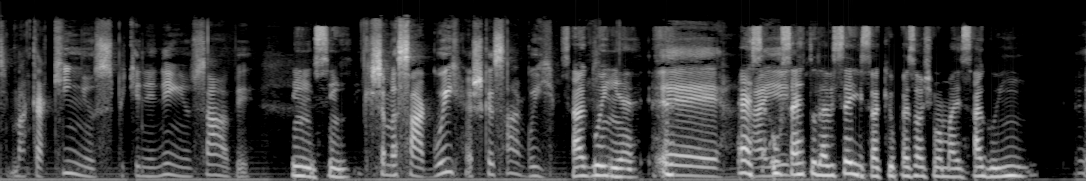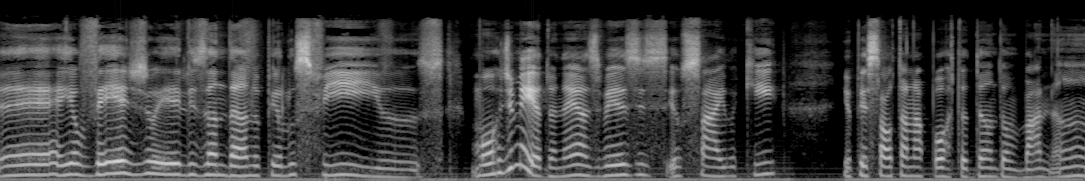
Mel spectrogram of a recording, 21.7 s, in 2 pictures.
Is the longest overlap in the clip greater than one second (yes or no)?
no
